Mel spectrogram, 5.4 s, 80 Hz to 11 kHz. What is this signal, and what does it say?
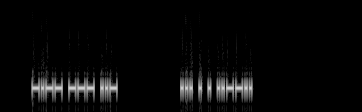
Morse code, heard as a keyed tone, about 34 wpm, 700 Hz. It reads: YOU SEE?
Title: 4x Word-Spacing - Sentences from Top 100 Words - 35wpm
